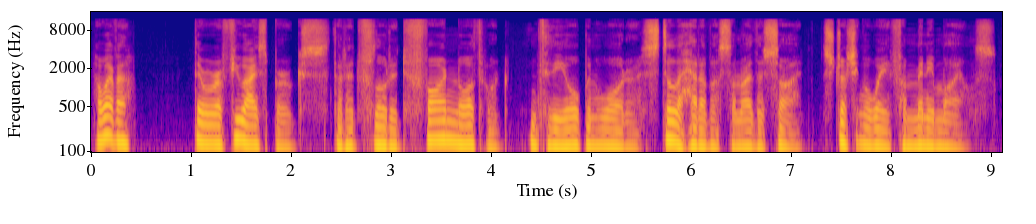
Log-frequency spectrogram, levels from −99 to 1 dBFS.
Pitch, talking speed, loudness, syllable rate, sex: 110 Hz, 180 wpm, -19 LUFS, 5.6 syllables/s, male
